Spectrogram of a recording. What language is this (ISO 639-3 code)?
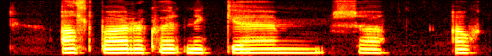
isl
